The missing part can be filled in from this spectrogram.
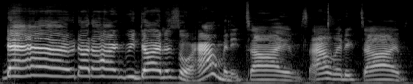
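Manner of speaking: loud high cry of dismay, easing down; hammed-up dismay at yet another danger; exasperated wail. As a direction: wail it in mock despair. Group wails about another dinosaur.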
